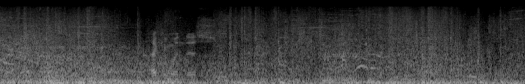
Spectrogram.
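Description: Magic spells and blows crackle and clash in a video game fight.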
